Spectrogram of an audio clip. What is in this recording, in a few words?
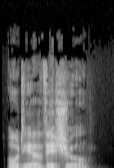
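"audio visual", British English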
